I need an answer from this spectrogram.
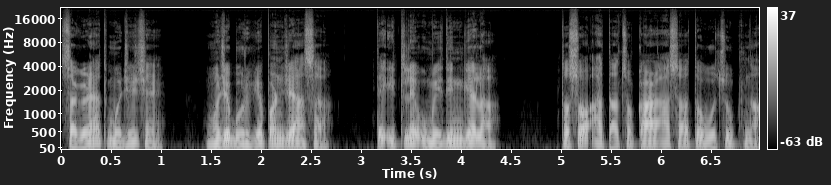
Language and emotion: Goan Konkani, neutral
